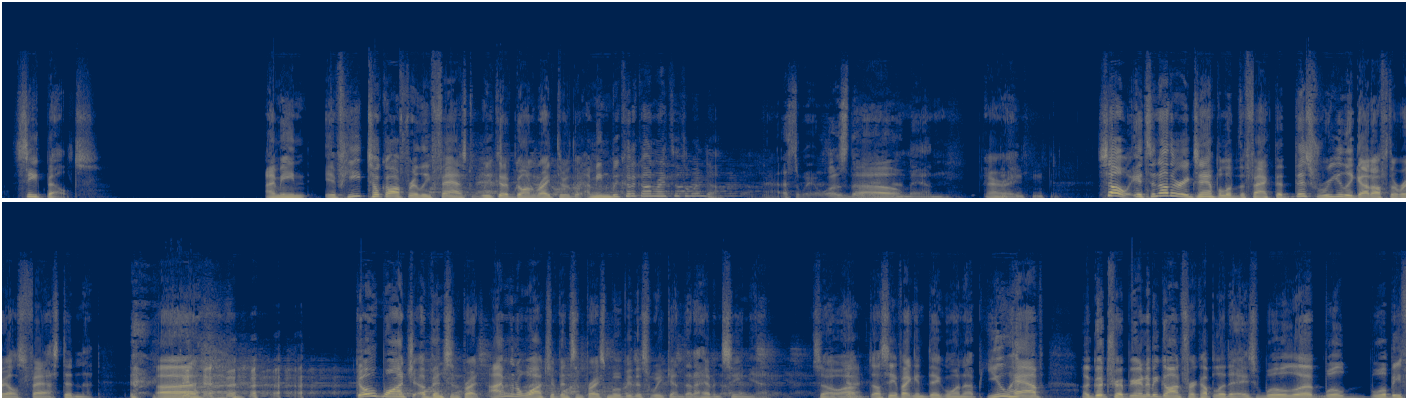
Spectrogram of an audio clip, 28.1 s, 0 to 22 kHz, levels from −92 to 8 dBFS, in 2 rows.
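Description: From 4.27 to 8.43 s, and again from 15.74 to 22.44 s, each word returns roughly every third of a second, thinner and ringing, peaking about 19 dB and then about 14 dB below the speech. This is feedback echo between two devices: a second device in the room replays the call, and its sound loops back through a microphone whose echo canceller ignores it.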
